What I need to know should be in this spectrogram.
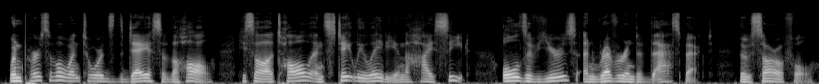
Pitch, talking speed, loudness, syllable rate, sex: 135 Hz, 210 wpm, -21 LUFS, 5.6 syllables/s, male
